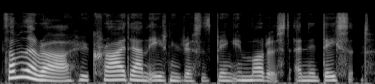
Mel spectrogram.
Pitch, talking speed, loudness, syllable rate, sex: 195 Hz, 210 wpm, -19 LUFS, 5.9 syllables/s, female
